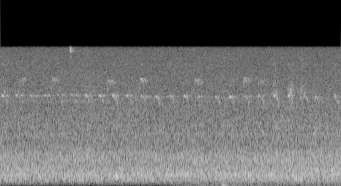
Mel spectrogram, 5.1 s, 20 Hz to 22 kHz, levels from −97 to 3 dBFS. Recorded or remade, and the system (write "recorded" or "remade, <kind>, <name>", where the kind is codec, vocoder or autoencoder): recorded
